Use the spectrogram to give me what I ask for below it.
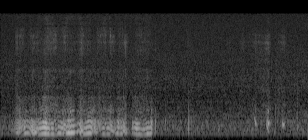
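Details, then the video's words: Scout, a sleeping dog, snoring indoors: a rough, rattling, low-pitched snore with a rapid fluttering pulse lasts about three seconds, then fades to quiet room noise broken by a few soft clicks. "Sleeping snoring Scout"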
